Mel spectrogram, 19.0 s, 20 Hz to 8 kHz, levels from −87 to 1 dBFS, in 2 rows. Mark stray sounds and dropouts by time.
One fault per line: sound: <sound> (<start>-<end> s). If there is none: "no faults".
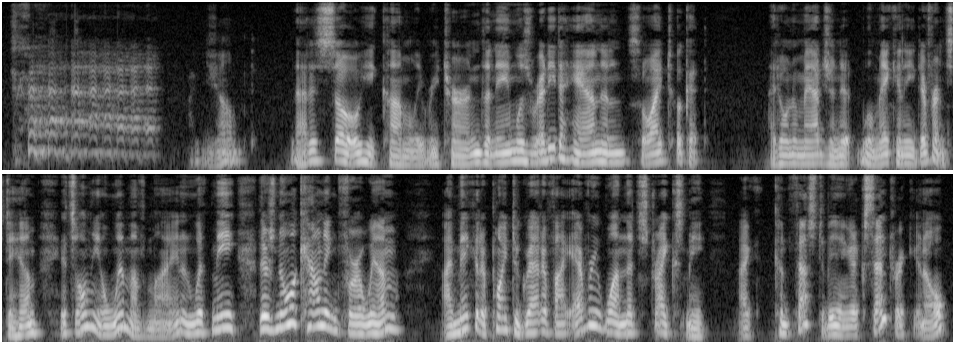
sound: laugh (0.1-1.6 s)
